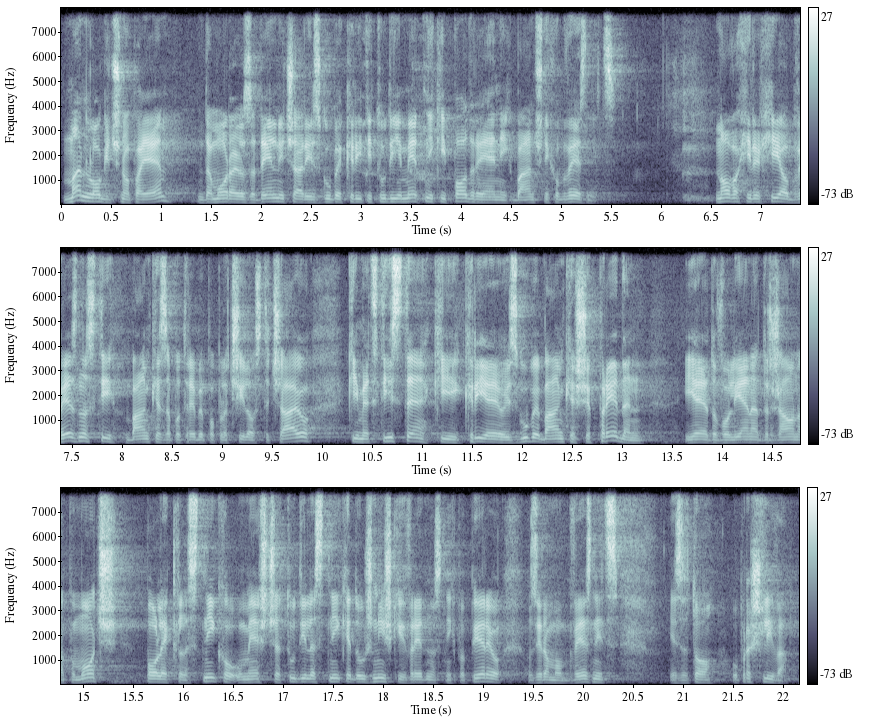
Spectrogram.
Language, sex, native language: Slovenian, male, Slovenian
